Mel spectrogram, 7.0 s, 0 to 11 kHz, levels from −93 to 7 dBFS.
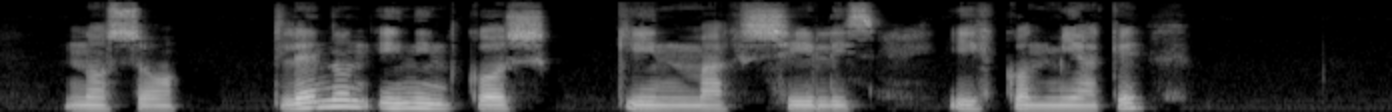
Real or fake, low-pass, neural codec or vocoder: real; 9.9 kHz; none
